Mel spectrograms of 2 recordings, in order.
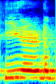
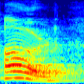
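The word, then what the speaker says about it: heard: हर्ड, इसे कई सारे स्टूडेंट हियर्ड पढ़ते हैं, इसको पढ़ेंगे हर्ड। और वैसे र साइलेंट होता है तो हर्ड मीन्स सुना या सुनी।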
